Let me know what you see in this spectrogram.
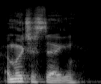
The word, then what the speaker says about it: Amuchastegui: Amuchastegui. It's standard spelling. – Amuchastegui. Oh, when you say it, it looks good. – It's phonetically correct.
